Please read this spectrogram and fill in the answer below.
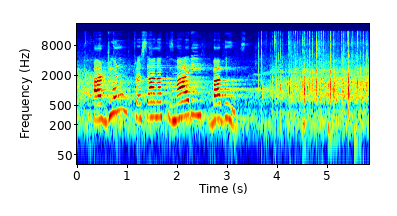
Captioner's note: audience applauds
